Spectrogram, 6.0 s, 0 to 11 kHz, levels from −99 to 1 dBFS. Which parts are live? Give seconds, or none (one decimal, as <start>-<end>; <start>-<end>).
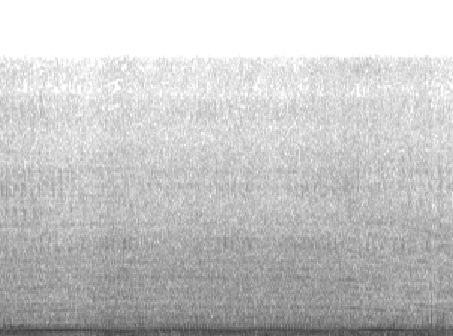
0.0-1.9; 5.5-6.0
